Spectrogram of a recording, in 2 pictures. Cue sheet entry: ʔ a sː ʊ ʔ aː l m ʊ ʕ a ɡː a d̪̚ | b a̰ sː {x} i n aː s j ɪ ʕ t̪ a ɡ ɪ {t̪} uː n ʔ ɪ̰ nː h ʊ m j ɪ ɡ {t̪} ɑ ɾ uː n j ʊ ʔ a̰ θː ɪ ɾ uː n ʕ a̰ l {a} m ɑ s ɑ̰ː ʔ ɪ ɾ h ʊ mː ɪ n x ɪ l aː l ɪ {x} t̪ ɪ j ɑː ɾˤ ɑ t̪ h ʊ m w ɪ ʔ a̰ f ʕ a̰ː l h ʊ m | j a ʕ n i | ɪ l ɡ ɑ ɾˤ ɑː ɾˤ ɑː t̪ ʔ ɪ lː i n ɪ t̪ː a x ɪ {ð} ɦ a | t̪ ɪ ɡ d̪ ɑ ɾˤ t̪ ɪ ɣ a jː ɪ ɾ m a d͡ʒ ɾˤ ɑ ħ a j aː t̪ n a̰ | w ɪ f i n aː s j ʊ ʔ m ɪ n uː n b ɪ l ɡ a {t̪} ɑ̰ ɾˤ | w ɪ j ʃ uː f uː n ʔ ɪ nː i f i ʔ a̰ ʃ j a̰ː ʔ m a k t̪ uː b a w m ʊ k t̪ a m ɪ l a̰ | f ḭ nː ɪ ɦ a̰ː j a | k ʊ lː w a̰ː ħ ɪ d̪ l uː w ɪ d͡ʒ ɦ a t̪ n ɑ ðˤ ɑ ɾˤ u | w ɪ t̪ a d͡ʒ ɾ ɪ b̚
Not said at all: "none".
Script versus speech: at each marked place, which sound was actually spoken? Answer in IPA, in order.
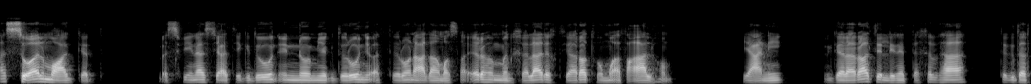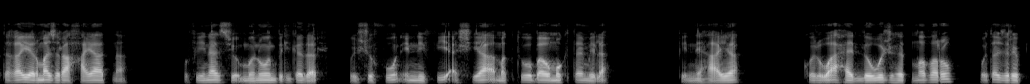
f, d̪, d̪, a, x, ð, d̪

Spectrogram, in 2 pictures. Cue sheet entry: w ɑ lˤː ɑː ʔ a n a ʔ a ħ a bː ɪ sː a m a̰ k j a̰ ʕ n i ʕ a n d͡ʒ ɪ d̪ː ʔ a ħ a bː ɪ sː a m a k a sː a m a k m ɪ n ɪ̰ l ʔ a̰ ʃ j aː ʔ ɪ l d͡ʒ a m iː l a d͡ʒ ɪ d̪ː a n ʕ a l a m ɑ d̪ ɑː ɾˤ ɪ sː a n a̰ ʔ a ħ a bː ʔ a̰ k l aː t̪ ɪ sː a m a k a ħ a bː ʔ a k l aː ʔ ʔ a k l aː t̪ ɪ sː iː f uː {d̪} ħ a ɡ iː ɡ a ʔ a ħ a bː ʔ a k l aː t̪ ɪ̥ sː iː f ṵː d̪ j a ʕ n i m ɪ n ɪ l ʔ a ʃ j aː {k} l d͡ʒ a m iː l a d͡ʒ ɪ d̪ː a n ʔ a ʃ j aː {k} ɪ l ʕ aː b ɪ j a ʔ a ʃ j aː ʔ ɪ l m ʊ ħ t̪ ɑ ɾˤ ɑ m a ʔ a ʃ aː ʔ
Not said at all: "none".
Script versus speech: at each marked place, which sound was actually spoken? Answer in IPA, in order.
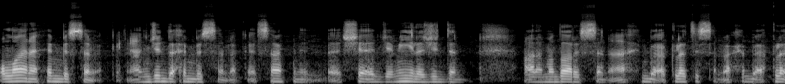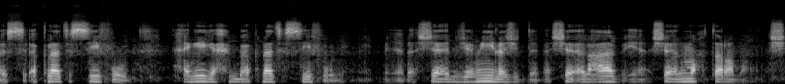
d̪, ʔ, ʔ

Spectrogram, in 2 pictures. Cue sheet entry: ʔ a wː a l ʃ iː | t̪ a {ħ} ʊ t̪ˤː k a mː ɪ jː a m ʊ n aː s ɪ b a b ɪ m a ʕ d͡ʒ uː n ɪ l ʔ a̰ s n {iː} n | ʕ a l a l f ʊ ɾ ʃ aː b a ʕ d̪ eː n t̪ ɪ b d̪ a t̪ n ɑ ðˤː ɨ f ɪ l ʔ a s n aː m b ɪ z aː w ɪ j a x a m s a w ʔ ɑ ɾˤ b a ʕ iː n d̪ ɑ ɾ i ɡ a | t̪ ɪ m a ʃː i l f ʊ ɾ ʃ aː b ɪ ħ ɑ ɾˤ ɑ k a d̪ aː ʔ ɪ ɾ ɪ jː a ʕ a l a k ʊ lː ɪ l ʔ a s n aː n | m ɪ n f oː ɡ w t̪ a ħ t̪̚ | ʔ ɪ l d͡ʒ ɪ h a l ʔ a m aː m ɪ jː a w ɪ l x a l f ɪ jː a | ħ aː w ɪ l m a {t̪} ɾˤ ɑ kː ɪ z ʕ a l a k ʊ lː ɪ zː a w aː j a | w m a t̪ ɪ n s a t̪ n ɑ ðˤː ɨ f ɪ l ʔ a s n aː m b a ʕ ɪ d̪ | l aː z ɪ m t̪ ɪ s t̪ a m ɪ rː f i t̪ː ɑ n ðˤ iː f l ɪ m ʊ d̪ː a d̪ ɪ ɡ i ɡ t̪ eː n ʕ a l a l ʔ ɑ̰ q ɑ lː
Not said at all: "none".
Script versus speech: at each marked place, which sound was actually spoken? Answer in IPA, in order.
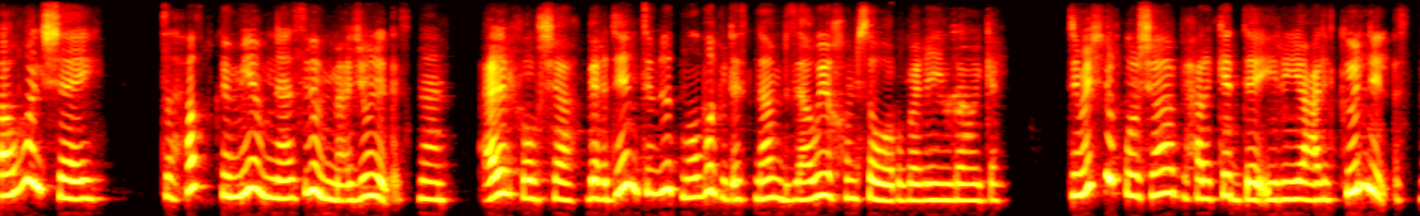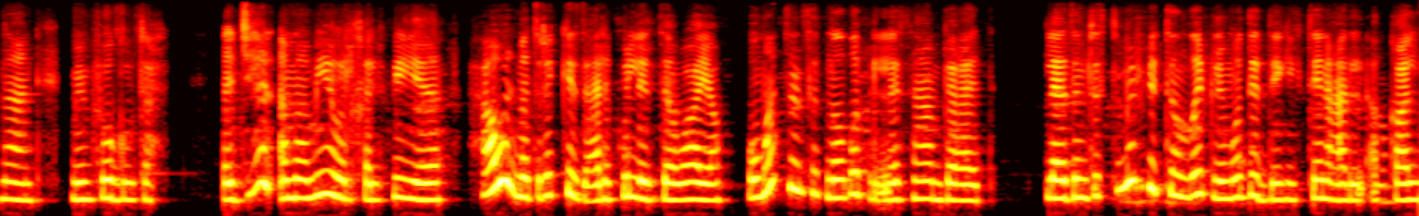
ħ, aː, t̪

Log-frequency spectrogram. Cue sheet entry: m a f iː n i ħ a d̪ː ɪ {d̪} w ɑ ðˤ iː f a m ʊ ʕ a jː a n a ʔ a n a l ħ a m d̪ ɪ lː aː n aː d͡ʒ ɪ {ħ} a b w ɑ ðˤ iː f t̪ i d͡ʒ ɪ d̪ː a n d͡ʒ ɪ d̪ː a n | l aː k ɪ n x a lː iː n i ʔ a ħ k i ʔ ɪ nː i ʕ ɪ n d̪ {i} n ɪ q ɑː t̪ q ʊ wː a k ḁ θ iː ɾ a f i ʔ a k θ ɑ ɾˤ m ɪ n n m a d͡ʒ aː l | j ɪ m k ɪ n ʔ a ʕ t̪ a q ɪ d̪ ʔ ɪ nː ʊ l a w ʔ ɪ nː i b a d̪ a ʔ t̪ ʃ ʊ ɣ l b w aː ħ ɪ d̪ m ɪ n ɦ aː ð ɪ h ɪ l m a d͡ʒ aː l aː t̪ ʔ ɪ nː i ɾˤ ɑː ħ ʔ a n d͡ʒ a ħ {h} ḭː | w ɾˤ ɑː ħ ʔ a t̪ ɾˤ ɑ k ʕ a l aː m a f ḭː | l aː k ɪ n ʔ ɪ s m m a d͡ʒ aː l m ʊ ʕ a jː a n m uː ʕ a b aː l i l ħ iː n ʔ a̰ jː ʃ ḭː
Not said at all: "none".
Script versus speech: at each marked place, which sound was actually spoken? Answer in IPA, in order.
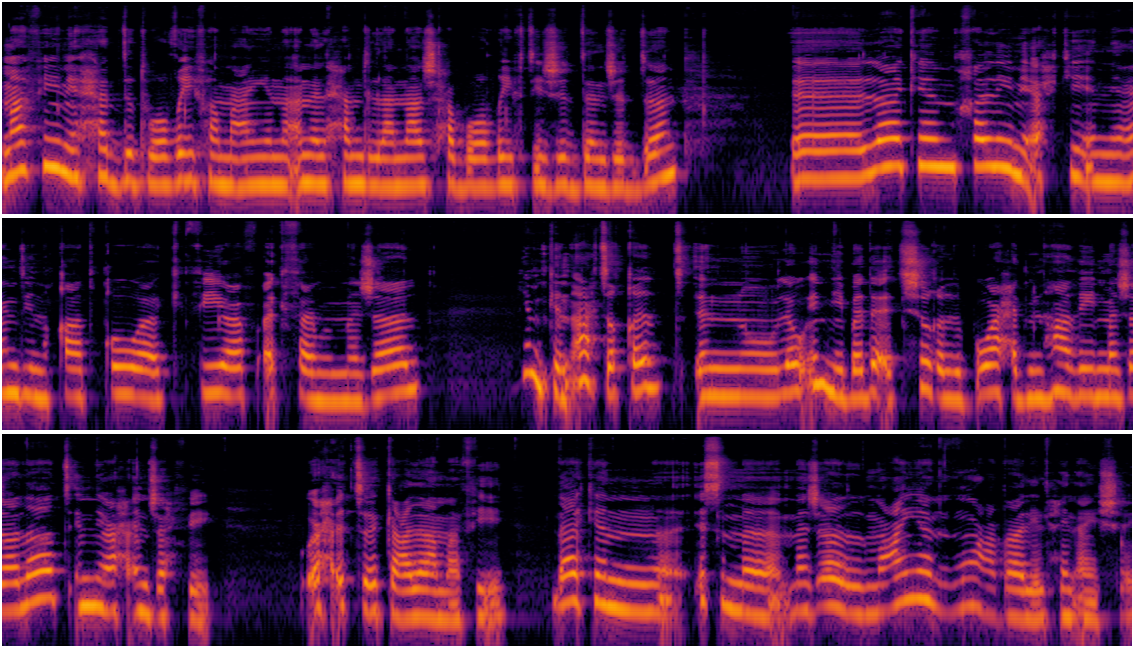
d̪, ħ, i, f

